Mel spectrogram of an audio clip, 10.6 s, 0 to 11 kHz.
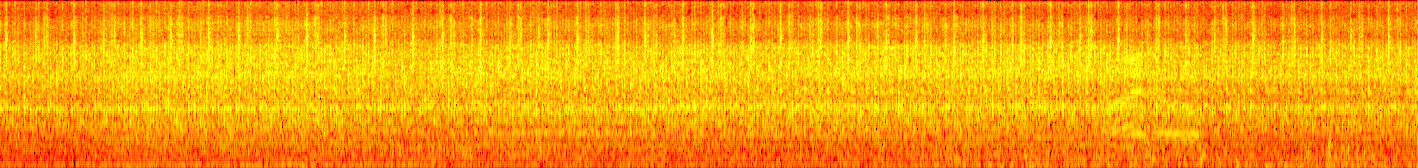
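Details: Ford 7.3 Power Stroke diesel at idle with a quick, fairly regular top-end clicking over the clatter, steady with no rev change; cause unknown, oil was found low and topped up.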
